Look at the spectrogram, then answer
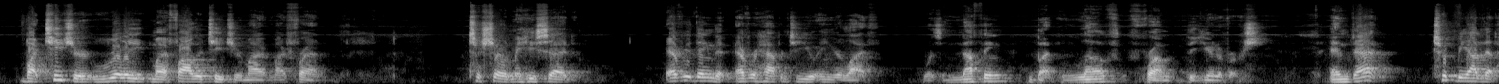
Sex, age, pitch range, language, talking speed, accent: male, 40-59, 125-155 Hz, English, 145 wpm, American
